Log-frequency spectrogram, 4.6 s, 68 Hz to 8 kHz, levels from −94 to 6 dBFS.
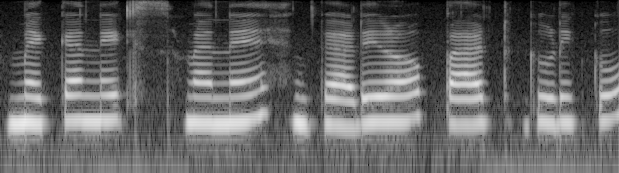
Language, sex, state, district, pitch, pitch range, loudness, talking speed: Odia, female, Odisha, Khordha, 275 Hz, 270-285 Hz, -14 LUFS, 75 wpm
